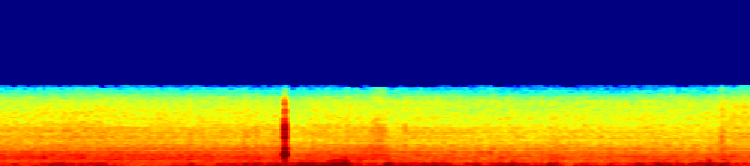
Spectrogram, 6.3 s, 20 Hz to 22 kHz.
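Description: Vehicle engine rumble and steady wind on an evening safari drive at 5:30 PM on 30 October 2016, with one sharp click and no animal calls heard.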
